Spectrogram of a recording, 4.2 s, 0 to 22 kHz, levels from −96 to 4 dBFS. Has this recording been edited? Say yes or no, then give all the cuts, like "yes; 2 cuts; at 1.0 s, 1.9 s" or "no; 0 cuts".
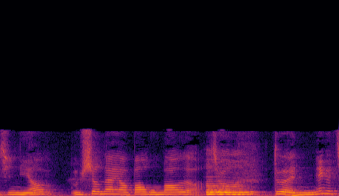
yes; 1 cut; at 2.6 s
